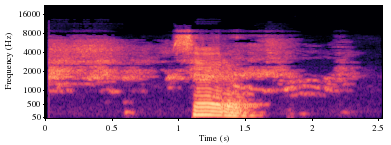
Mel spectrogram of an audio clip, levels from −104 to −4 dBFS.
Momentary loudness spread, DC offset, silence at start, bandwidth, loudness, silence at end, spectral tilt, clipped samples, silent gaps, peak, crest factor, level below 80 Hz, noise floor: 21 LU; under 0.1%; 0 s; 9.6 kHz; -18 LUFS; 0.2 s; -4.5 dB/octave; under 0.1%; none; -2 dBFS; 18 dB; -56 dBFS; -38 dBFS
